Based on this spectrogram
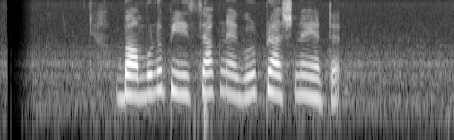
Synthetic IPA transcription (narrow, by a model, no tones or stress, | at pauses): bambunupiɾisaknɛɡuɾpɾaʃnəjaʈə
